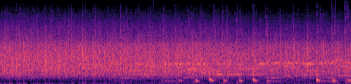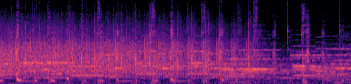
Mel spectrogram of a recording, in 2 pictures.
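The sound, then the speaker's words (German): Dense, steady applause from a crowd, a continuous patter of many hands clapping like rain on a roof. It holds at full strength for most of the stretch and thins slightly toward the end. “Und Applaus, der wie Regen fällt. Applaus, der aufs Dach klatscht.”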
